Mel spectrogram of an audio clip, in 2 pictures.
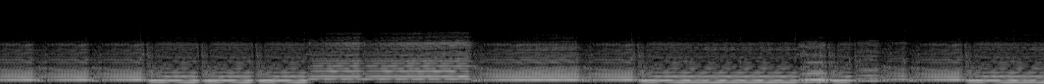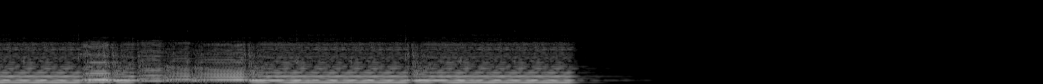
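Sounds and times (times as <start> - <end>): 
cello duet: 0.0 - 16.5.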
